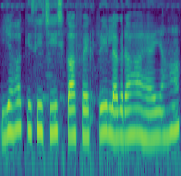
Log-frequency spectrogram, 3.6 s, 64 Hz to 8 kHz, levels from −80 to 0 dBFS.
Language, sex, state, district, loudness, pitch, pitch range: Hindi, male, Bihar, Katihar, -17 LUFS, 205 Hz, 195-225 Hz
